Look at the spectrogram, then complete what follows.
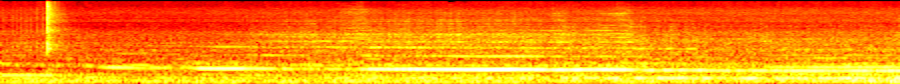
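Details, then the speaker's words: Wall-mounted gas boiler in heating mode, switched to the lowest (first) circulation pump speed: a loud steady whistling roar with drifting tones appears from the new heat exchanger as low flow lets it boil; the noise disappears at second and third pump speeds. "соответственно появление этого звука это звука звук теплообменника теплообменника новый поэтому эти звуки"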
